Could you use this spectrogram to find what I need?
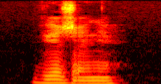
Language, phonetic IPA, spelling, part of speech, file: Polish, [vʲjɛˈʒɛ̃ɲɛ], wierzenie, noun, LL-Q809 (pol)-wierzenie.wav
